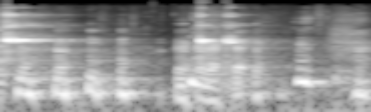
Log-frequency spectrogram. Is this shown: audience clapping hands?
no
